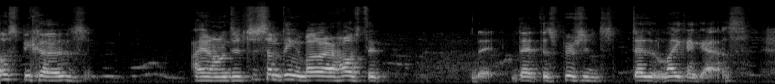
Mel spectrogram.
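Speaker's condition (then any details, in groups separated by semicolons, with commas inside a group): Cerebral palsy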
